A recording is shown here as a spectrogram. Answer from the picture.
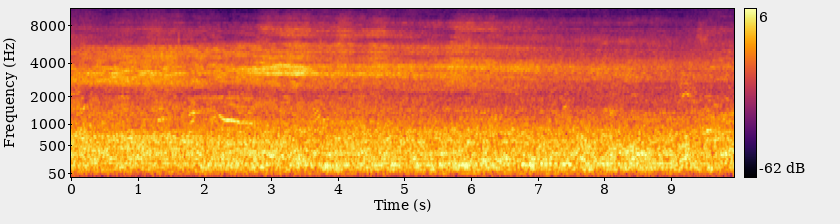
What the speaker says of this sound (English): An Aegean A320 outbound to Athens.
